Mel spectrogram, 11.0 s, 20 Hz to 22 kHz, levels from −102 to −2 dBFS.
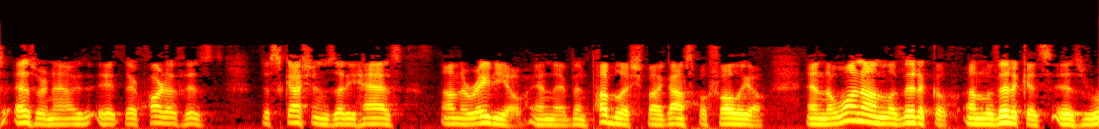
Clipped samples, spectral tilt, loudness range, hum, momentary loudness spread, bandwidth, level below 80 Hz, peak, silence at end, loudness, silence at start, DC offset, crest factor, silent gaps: under 0.1%; -7 dB/octave; 7 LU; none; 13 LU; 6.4 kHz; -62 dBFS; -4 dBFS; 0 s; -25 LUFS; 0 s; under 0.1%; 20 dB; none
